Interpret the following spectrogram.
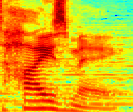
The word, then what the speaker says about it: Heismay: how do you pronounce the rat's name? He is a bat person, Paige, and his name is Heismay.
